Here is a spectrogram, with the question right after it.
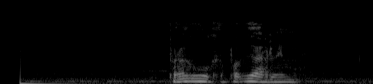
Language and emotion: Russian, neutral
